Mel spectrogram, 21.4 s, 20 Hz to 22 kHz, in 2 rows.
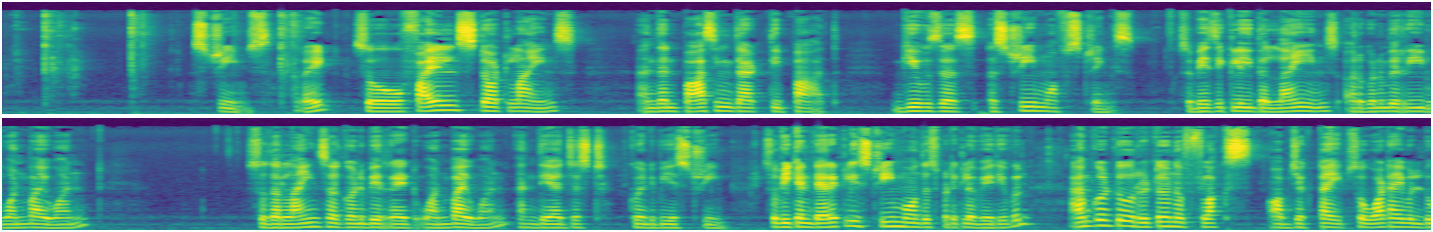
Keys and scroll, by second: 21.2 Return.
